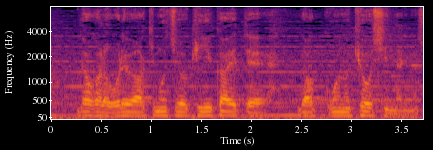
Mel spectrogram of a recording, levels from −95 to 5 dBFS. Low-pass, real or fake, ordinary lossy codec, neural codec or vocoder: none; real; none; none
